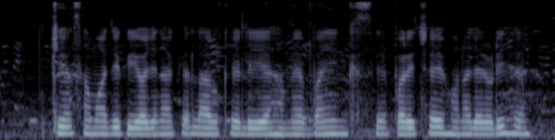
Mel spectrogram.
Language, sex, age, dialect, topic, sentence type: Magahi, male, 41-45, Southern, banking, question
